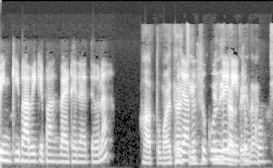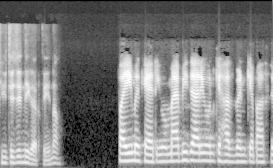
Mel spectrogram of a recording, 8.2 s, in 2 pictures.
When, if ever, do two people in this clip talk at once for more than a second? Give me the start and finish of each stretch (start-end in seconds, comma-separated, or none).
2.6-4.0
